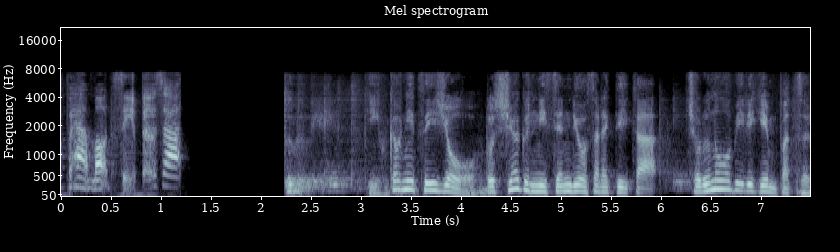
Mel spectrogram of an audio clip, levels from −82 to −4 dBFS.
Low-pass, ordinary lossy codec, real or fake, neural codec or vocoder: 7.2 kHz; none; fake; codec, 16 kHz, 0.5 kbps, X-Codec, WavLM features, trained on Multilingual LibriSpeech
